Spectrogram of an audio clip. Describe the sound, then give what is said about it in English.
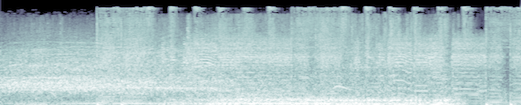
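A loud, dense roar of several race car engines firing up and revving together on the command to start engines, holding steady at full volume for several seconds before easing off near the end. “Cars, start your engines!”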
